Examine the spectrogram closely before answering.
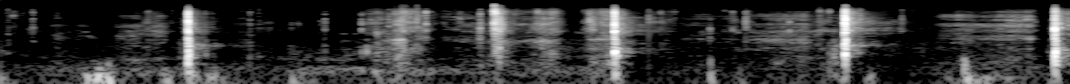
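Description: An axe chops into wood with sharp knocks.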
